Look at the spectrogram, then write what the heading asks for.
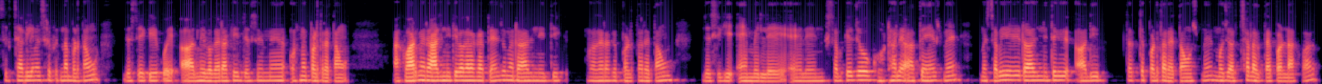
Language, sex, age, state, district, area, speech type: Hindi, male, 18-30, Rajasthan, Bharatpur, rural, spontaneous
